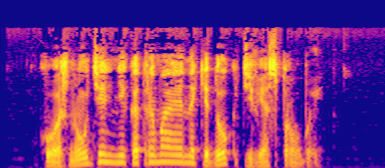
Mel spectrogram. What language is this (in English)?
Belarusian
